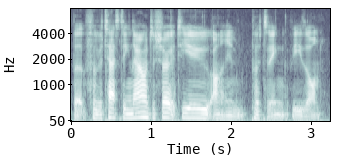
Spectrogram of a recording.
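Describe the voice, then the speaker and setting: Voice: medium pitch, brisk, creaky, slight background noise. Playful, chatty gamer. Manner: playful, jokey, excitable. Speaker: video creator hosting a gaming video. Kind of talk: chatty gaming commentary.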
